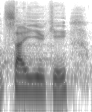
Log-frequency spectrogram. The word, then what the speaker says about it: Saiyuki: It was just called Saiyuki, which is the Japanese pronunciation of the original title for Journey to the West.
